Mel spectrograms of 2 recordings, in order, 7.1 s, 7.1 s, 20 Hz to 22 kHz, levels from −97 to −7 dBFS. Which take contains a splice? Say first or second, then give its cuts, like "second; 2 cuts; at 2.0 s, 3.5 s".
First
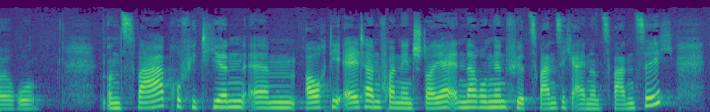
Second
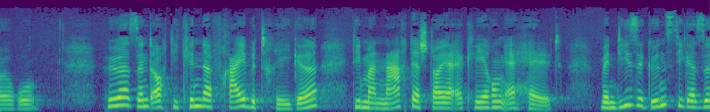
first; 1 cut; at 1.0 s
